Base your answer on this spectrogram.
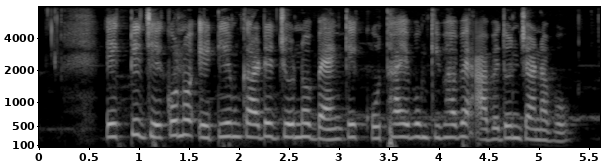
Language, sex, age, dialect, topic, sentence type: Bengali, female, 18-24, Northern/Varendri, banking, question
